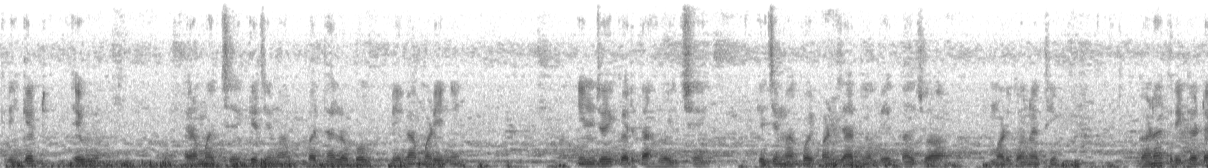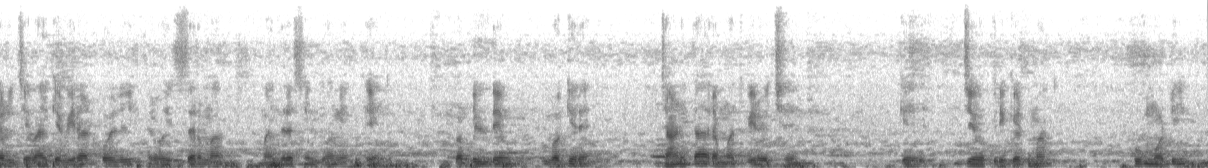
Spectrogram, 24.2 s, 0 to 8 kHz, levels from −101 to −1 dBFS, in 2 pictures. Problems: constant background noise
